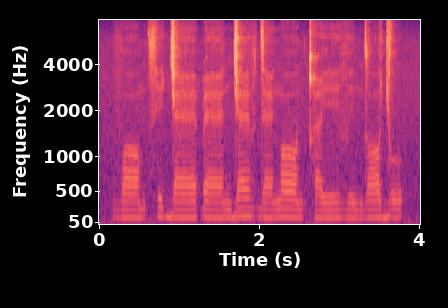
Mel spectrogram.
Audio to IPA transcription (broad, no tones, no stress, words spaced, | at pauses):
vɒːmt͡sʰe ɟæː ɓæːnɟæːv dæ ŋɒːn qʰeː vemdɒːɟo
